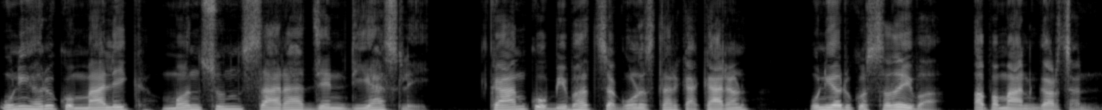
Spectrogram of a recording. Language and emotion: Nepali, neutral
